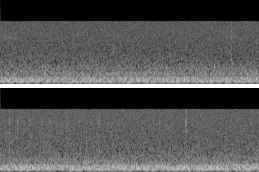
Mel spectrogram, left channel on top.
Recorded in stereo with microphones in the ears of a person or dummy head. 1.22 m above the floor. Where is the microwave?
I don't hear a microwave.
